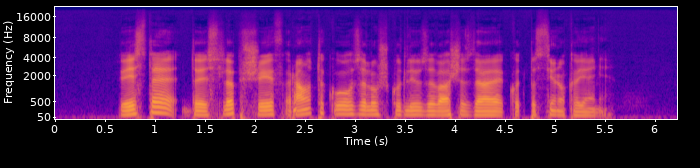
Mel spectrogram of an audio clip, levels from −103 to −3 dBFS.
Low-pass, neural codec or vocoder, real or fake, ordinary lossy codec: 19.8 kHz; codec, 44.1 kHz, 7.8 kbps, Pupu-Codec; fake; none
